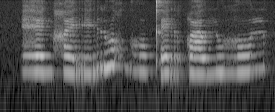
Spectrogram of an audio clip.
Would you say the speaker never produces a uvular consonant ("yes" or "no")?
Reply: no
